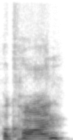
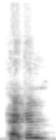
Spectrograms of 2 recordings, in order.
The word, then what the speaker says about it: pecan: Why are they snooty people here that have to say pecan? Star Wars number 5, the first appearance of Wedge. And that one is 100. Can't they just say Peckin?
